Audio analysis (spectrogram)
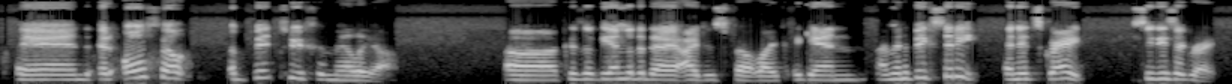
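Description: A woman in her mid-twenties from Israel speaks with an Australian-sounding accent. Her pitch is average for a woman. She answers conversationally as a guest, in a dry recording without room echo. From Tel Aviv, Israel. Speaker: interview guest, young traveler.

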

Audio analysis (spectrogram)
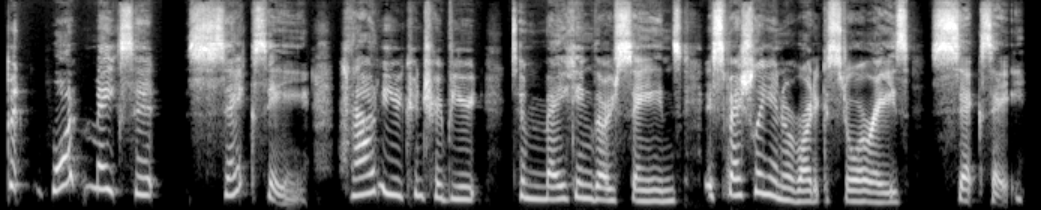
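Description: A woman's voice: very animated, measured pace, few pauses, no room sound, clean studio sound. A woman hosting a podcast, introducing her guest and asking curious questions that lift toward the end. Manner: bright, curious, rises in pitch when asking questions. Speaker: podcast host. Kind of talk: podcast interviewing.

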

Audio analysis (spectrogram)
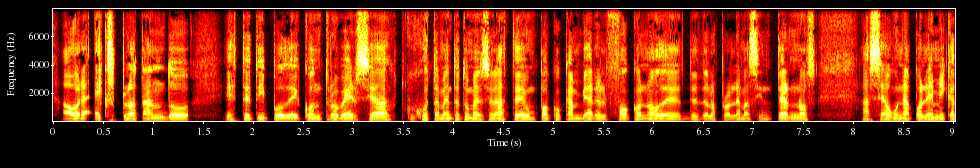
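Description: Male interviewer, measured questions, mid voice, dry close recording. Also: medium pitch, dry recording. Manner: measured, leans on tag questions.

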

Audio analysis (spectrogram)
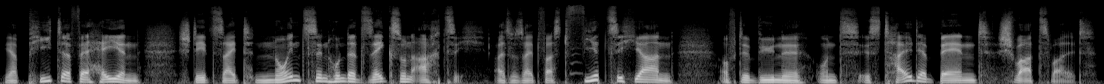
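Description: A male radio presenter reading a scripted narration in a measured, even way. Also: on the low side, no echo, clean studio sound.

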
